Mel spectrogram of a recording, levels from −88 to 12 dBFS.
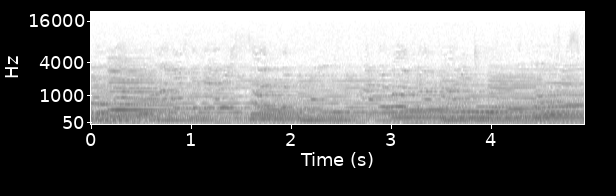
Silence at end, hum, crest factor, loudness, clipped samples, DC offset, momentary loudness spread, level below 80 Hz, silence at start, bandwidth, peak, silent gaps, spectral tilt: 0 s; none; 14 dB; -43 LUFS; under 0.1%; under 0.1%; 6 LU; -60 dBFS; 0 s; 17.5 kHz; -28 dBFS; none; -7 dB/octave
